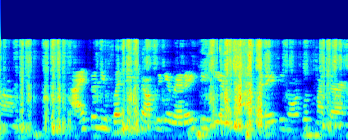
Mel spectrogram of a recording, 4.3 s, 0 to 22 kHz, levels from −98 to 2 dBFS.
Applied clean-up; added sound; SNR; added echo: classical method WPE with log-MMSE.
